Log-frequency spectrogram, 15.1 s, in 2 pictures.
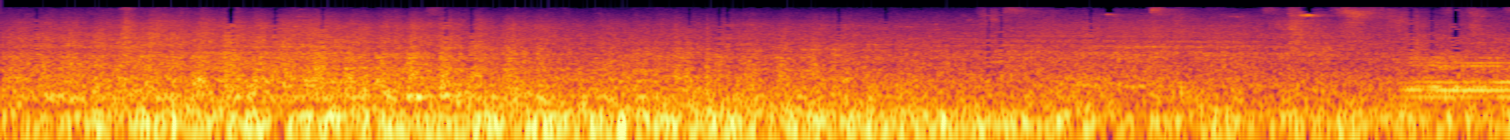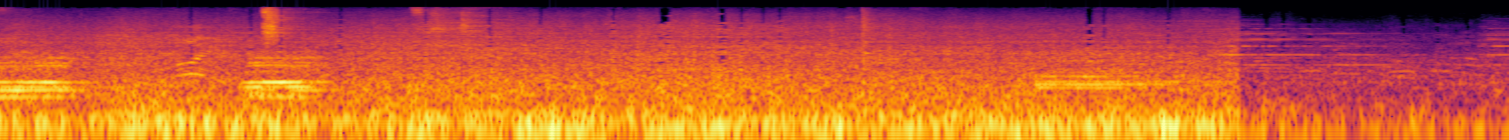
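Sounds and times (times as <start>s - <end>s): train wheels on rails: 0.0s - 15.0s
train horn chord: 7.0s - 8.1s, 8.8s - 9.2s, 12.7s - 13.7s.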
